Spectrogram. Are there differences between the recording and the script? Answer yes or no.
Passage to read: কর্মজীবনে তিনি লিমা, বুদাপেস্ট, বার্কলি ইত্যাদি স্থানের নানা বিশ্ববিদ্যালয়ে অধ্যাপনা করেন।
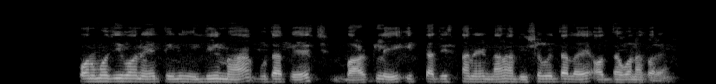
no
